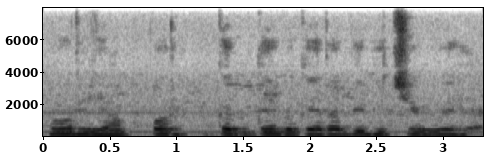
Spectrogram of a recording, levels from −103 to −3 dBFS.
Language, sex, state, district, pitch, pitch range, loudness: Hindi, male, Uttar Pradesh, Saharanpur, 155 Hz, 150-160 Hz, -16 LUFS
